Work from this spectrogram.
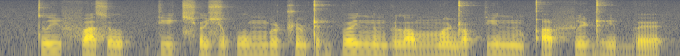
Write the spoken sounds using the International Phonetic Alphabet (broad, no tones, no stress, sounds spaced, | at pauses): tʷ i f a s u | k i t͡ɕʰ ɵ ʑ ɔ p u m u ʈ͡ʂ ũ ʈ i b p ɵ i̯ n ũ b ɵ l ɔ m ɔ̃ ɖ ɔ k i n ũ b qʼ i f i ɖʱ i b ɘ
